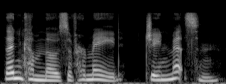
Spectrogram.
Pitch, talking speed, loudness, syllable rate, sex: 210 Hz, 210 wpm, -18 LUFS, 5.2 syllables/s, female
